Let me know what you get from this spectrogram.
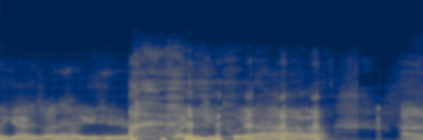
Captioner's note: interviewer laughing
